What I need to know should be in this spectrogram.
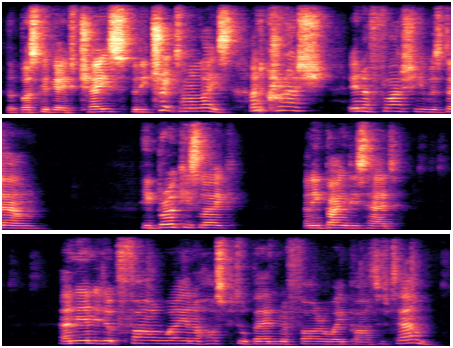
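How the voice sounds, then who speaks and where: A man in his forties reading a picture book aloud as an expressive storyteller, the way a teacher would. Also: high-pitched, normal speed. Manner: expressive storyteller with brief asides to listeners. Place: small wallpapered room indoors. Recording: roomy, echoey indoor recording.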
